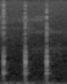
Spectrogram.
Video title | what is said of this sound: Harvesting Winter Squash | it's going to have a hard flesh that's going to sound hollow when you tap on it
